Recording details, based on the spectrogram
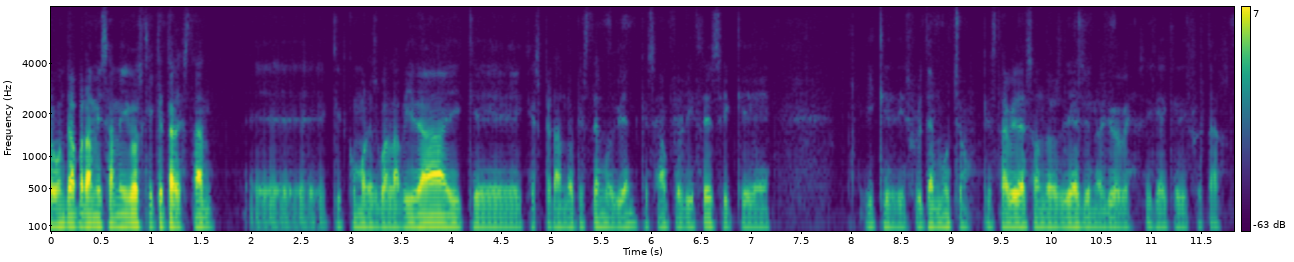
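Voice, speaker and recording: A man with a very deep, low voice speaks at a moderate pace in a monotone, flat way with big swings in loudness, the sound dry and close with no echo over a quiet background. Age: 40s. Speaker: former schoolmate. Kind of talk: recorded personal reminiscence. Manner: halting, many fillers.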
